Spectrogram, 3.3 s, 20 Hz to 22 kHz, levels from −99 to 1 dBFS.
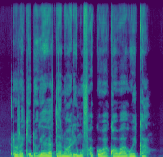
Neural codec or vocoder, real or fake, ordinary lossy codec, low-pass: vocoder, 44.1 kHz, 128 mel bands every 256 samples, BigVGAN v2; fake; none; none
